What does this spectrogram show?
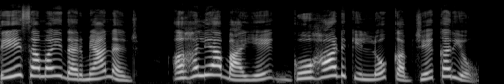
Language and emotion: Gujarati, neutral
